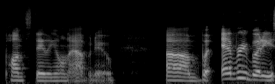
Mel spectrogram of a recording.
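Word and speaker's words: Ponce de León: pronunciations as a foreigner it's definitely Ponce de Leon not Leon yeah it's Ponce de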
